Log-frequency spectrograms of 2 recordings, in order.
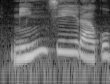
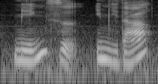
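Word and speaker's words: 名字: 한영음 Mzi는 이름이란 뜻이며 밍지라고 발음합니다. 정답은 5 아니면 X. 네. 정답은 X입니다. 츠츠스 츠르 뒤에 오는 알파벳 I는으로 발음을 합니다. 따라서 Mzi는 밍즈라고 발음을 합니다. 밍지 아니에요. 밍즈입니다.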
